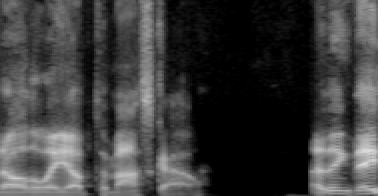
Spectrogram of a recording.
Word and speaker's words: Moscow: You you pronounce it like moss and the thing that eats grass and we get milk from Moscow.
